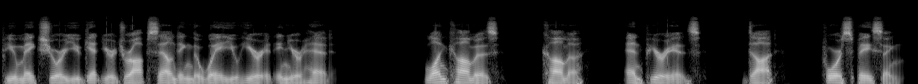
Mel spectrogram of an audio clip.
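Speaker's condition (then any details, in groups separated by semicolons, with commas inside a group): No condition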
